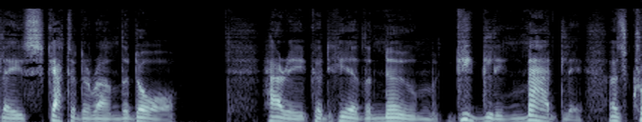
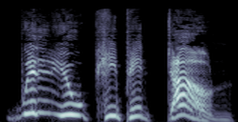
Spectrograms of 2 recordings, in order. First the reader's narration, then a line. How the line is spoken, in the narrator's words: he bellowed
